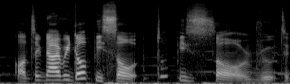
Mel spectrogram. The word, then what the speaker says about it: Tignari: I'm calling him Tignari. Tignari.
